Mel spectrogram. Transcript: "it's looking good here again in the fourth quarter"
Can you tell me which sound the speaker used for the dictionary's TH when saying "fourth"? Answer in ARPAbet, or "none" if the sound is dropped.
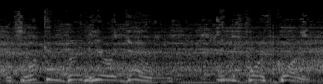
TH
